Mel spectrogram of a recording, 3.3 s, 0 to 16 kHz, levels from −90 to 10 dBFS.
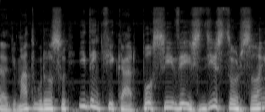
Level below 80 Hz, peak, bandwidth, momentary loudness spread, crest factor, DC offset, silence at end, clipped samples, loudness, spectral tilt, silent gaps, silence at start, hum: -40 dBFS; -10 dBFS; 11.5 kHz; 6 LU; 12 dB; under 0.1%; 0 s; under 0.1%; -24 LUFS; -7.5 dB/octave; none; 0 s; none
